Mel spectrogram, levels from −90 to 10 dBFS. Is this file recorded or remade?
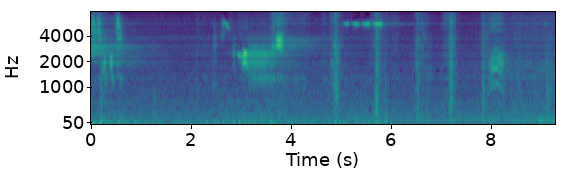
remade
